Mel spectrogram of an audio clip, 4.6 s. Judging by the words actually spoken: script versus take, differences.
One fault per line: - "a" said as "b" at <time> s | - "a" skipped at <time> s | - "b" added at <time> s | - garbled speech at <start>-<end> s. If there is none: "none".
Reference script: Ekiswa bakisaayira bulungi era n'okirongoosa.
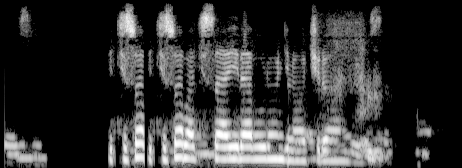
- "ekiswa" added at 1.5 s
- "era" skipped at 2.9 s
